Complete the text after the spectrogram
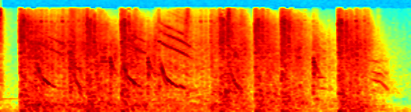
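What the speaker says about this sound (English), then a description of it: "I may have shot a Marine in the face." Rapid gunfire in the Halo video game, with repeated loud bursts of shots in a dense volley and sharp whooshing streaks between them, continuing through the whole stretch.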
